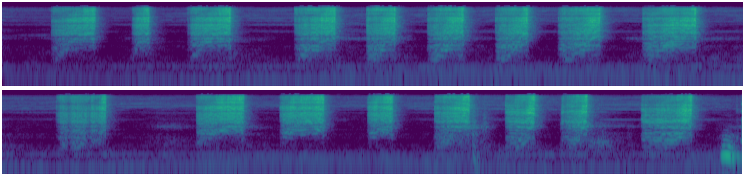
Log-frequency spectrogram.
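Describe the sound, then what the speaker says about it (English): Fingernails are filed with a nail file in rapid rasping strokes, about twenty short scrapes in a regular back-and-forth rhythm, close and crisp over a low steady hum. "Filing my own nails away."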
